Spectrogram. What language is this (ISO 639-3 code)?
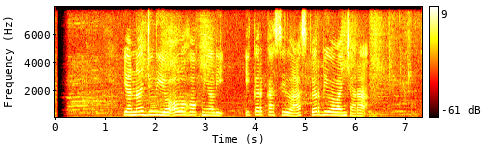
sun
